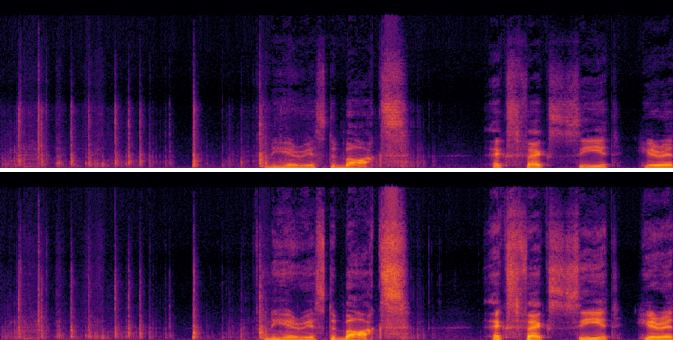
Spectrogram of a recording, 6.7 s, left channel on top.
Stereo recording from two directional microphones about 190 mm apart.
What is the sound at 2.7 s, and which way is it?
Speech, 40° right (ahead or behind).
